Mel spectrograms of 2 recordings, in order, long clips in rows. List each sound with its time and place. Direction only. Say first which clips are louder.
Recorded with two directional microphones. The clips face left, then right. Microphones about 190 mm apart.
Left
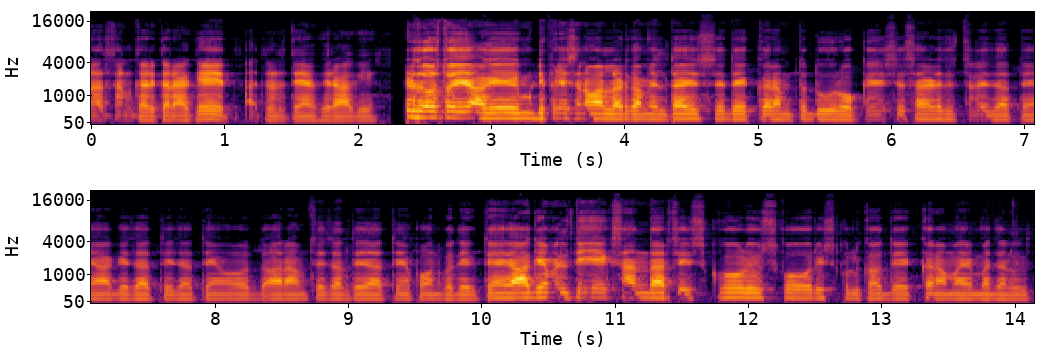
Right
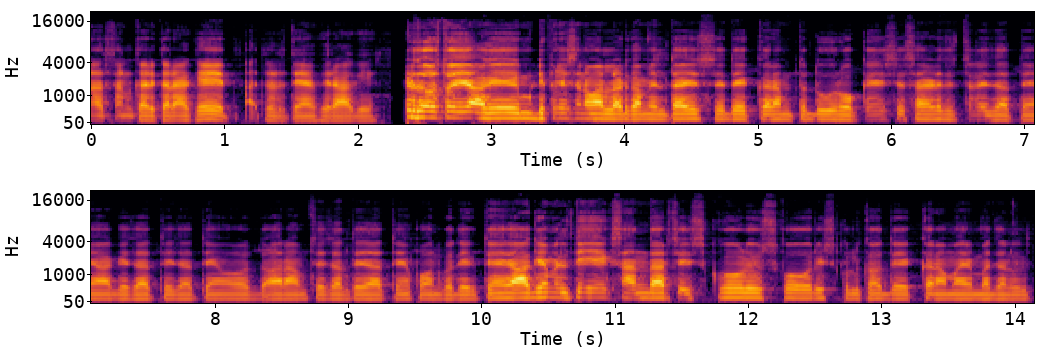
0.0 s speech: right 4 dB; 35° right (ahead or behind)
